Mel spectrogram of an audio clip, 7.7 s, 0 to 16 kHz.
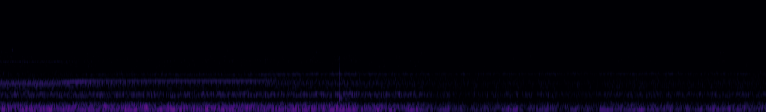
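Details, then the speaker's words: Suburban IW60 tankless water heater after setting the dip switch to 130°F: even low roar with steady fan hum, no pops or flutter as it lights; normal burner start-up. "what it sounds like in good working order"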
